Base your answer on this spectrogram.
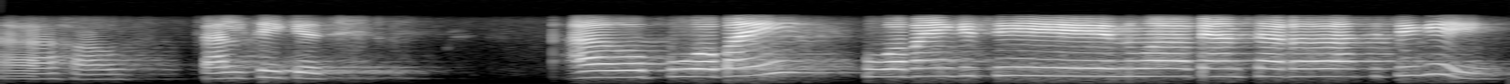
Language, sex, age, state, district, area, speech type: Odia, female, 30-45, Odisha, Nayagarh, rural, conversation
